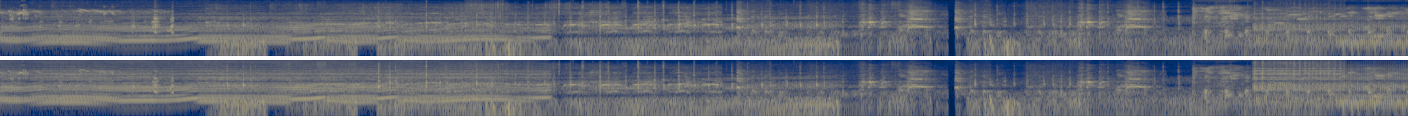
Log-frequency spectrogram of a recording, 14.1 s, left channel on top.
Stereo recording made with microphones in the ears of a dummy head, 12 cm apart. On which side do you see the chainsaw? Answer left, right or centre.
right.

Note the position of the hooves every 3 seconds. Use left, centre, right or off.
right, right, left, left, left.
